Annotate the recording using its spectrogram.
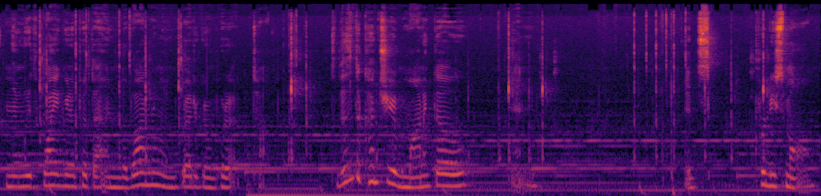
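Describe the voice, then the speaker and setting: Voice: mid-range voice, brisk, long pauses. A tutorial maker who is a bit sick today talks step by step through a building tutorial, counting out blocks and correcting small slips along the way. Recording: music playing under the voice.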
